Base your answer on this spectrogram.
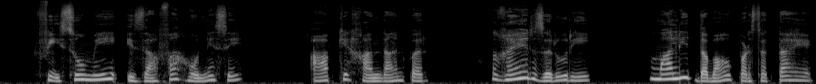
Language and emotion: Urdu, fearful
